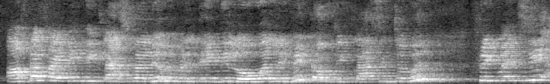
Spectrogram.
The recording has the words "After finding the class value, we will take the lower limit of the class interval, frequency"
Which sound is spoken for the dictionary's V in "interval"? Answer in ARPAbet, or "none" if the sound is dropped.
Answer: B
